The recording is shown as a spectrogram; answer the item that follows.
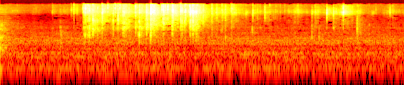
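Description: A thick, hollow, double-walled homemade potato chip crackling crisply as it is crushed and broken apart by hand. The burst of crunching comes about a second in and lasts about a second, with a few faint crackles after it.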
